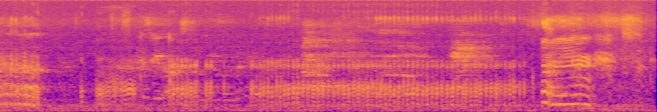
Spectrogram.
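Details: A little pet Chihuahua named Chiquita keeps up a steady, rumbling growl for several seconds while guarding her toy in a nightly play game, with a man talking briefly at the start and a sharp rise near the end.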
